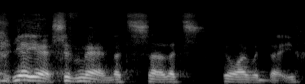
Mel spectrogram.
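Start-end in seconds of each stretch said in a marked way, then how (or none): 0.0-1.1 laughing. Real, not acted. Guest laughs at Superman compliment.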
